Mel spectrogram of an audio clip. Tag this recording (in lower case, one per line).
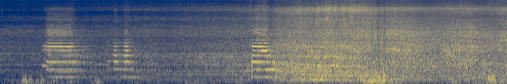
train horning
